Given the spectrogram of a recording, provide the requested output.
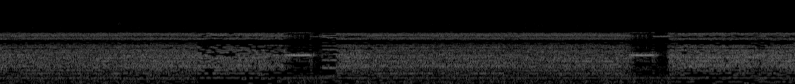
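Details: Commodore Datasette program tape, saved from the computer, played back on an ordinary Kenwood cassette deck: a dense hissing screech of data tones steady across the clip with two short breaks, ordinary data signal.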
